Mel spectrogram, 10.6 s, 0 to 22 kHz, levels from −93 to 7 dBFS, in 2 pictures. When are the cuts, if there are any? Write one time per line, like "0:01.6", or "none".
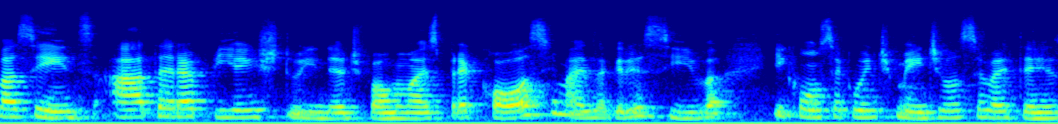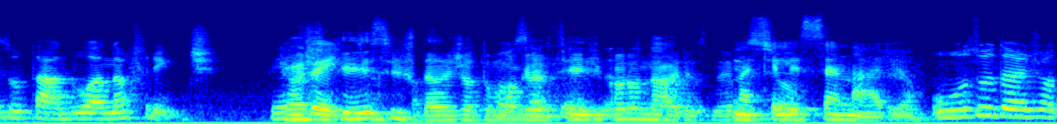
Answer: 0:07.3
0:09.0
